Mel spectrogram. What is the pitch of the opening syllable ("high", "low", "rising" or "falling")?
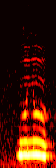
high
